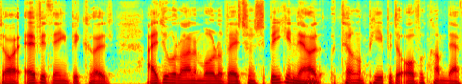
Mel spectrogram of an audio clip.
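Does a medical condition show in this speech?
Yes: hearing loss; congenital hearing loss, about 80%, two hearing aids whole life; cochlear implant about a year ago, improved clarity and hearing own speech; severe speech impediment from childhood, Mr. Universe interview in Geneva unusable, worked changing speaking and voice.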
